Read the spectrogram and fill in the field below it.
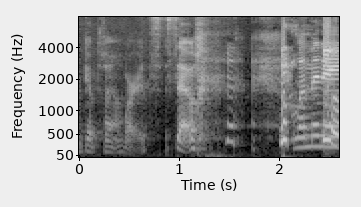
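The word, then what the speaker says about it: Lemon8: lemon with like the fruit and then the number 8, so lemonade.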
